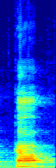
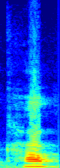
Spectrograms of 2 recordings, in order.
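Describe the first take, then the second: First: কাপ with a plain K, no puff; কাপ starting on unaspirated ক. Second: খাপ with a puff after the K; খাপ starting on aspirated খ. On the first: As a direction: hold back the air on the K of কাপ. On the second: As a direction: release the K of খাপ with air. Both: Shown as a demonstration. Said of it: "কাপ না বলে খাপ বলবো".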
